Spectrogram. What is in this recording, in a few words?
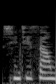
"xing1qi1san1", Chinese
